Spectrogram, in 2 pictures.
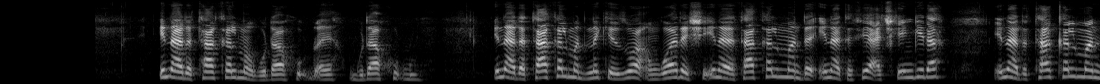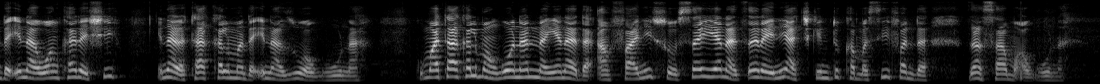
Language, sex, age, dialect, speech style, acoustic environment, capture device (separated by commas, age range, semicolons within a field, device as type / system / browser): Hausa, male, 25-34, Nigeria - Kano, excited, appliances, mobile / Linux / Chrome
